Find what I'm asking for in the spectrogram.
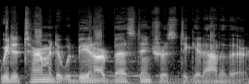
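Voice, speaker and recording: A man with a fairly low-pitched voice talks over noticeable background noise. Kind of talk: old time radio style horror narration. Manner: dramatic, suspenseful.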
